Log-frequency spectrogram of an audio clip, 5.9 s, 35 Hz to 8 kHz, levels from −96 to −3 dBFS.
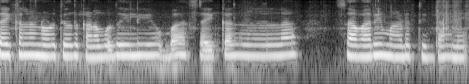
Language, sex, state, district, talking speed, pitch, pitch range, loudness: Kannada, female, Karnataka, Belgaum, 100 wpm, 220 Hz, 205-225 Hz, -17 LUFS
